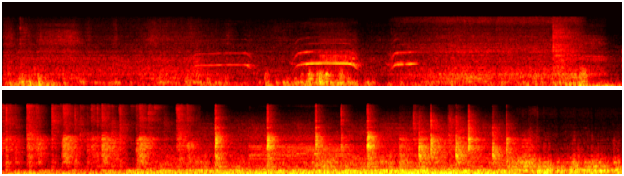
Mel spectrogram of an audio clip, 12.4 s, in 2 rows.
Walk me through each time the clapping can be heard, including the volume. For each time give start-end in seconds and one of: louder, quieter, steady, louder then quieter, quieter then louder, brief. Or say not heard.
5.5-11.5 louder.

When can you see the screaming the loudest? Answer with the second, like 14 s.
3 s.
